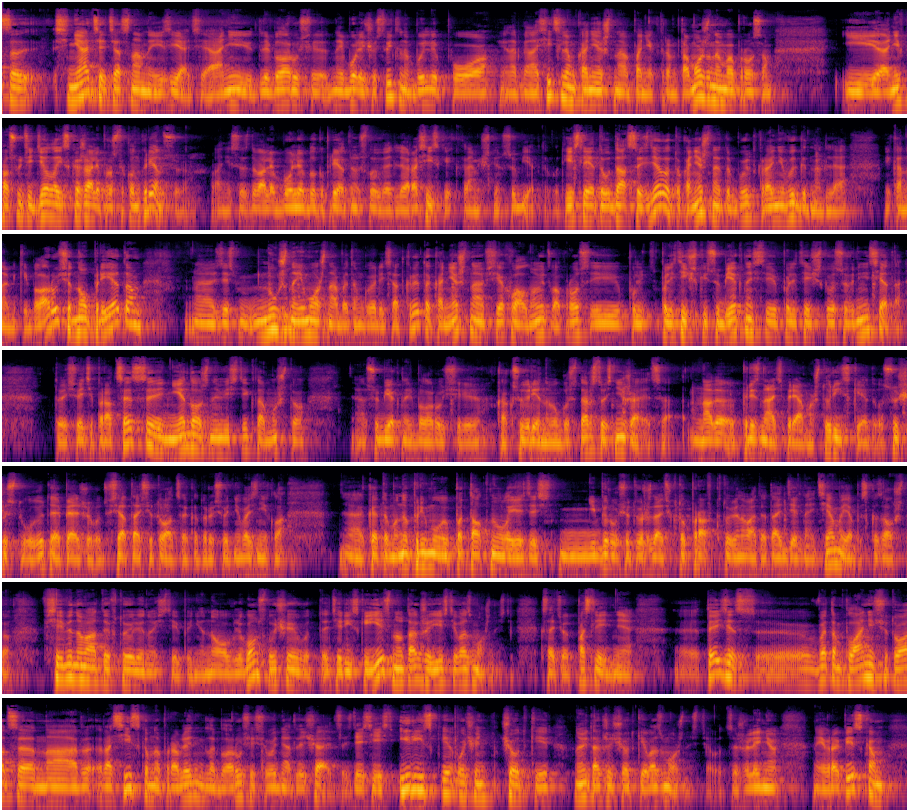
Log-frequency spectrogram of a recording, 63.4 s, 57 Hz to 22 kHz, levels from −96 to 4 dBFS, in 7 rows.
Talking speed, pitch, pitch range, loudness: 165 wpm, 105 Hz, 95-125 Hz, -22 LUFS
